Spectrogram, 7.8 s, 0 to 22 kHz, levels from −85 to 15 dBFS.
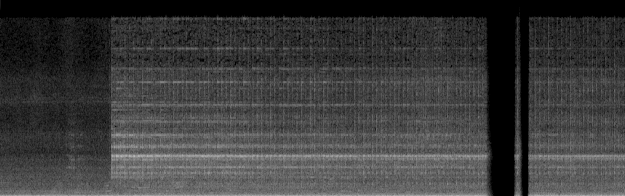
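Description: At 6.07 s the audio gives way to a held, decaying hiss that thins to near silence by about 6.46 s, most likely a long network dropout: roughly 0.36 s never arrived, and the receiver's concealment stretched the last sound before giving up. Playback resumes later in time, the missing stretch simply gone.

Just after, at 6.49 s, a burst of packet loss removes about 120 ms. The last sound is carried forward and faded for roughly 110 ms, leaving about 70 ms of near silence, and the audio picks up at 6.63 s with that portion skipped.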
